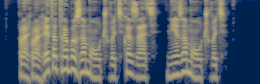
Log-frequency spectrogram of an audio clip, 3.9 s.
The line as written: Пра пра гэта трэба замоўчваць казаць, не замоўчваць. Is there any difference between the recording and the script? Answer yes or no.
no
